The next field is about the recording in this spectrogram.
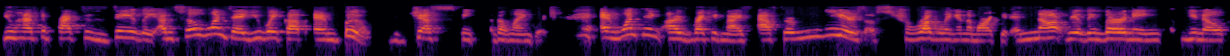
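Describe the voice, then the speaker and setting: A fairly high-voiced woman gives an upbeat trading webinar, stressing her points and firing off rhetorical questions. Russian is her first language, though she grew up in the United States. The sound is dull and lo-fi. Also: normal speed. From former Soviet Union, raised in the United States. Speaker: trading presenter. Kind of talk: webinar presentation.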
